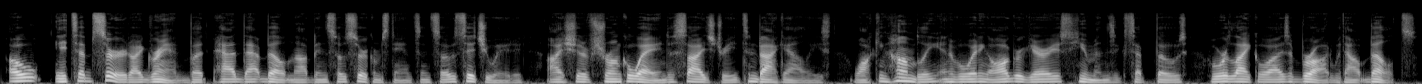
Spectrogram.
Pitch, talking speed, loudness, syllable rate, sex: 110 Hz, 175 wpm, -19 LUFS, 5.0 syllables/s, male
